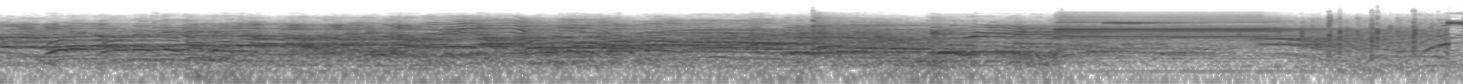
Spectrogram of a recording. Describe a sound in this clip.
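A crowd of young men shouts encouragement excitedly in a large echoing hall.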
